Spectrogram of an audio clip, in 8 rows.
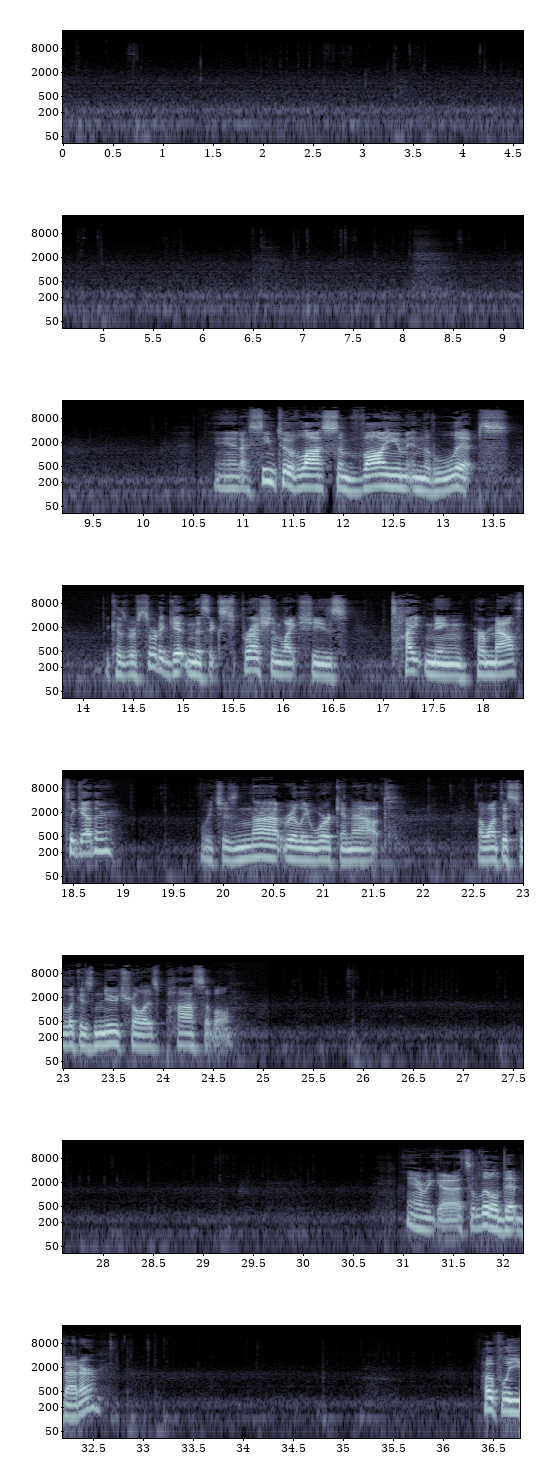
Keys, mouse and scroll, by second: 0.7 f, 2.1-3.4 middle drag, 3.0-5.0 typing, 3.9-5.7 drag, 5.7 middle click, 7.5 shift+c, 7.5 shift+f, 8.1 f, 8.8-10.5 drag, 10.5-14.0 middle drag, 14.0-16.4 drag, 16.5 click, 16.8-19.2 middle drag, 19.5 f, 21.0 f, 21.0 i, 21.7 shift+f, 22.5 f, 23.1-25.7 drag, 25.5 middle click, 26.0 f, 26.1 click, 27.8-29.3 drag, 29.3 f, 32.8 g, 32.8 f, 33.2 f, 33.6-36.7 drag, 34.2 f.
